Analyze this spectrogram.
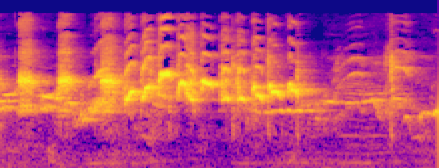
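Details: A white-rumped shama, caged, sings rapidly: quick bright chirps and whistles repeated several times a second, trailing into softer notes toward the end.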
